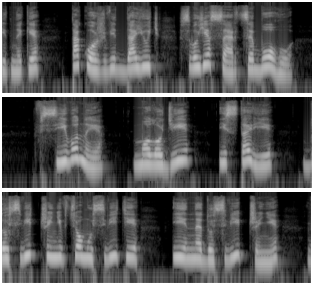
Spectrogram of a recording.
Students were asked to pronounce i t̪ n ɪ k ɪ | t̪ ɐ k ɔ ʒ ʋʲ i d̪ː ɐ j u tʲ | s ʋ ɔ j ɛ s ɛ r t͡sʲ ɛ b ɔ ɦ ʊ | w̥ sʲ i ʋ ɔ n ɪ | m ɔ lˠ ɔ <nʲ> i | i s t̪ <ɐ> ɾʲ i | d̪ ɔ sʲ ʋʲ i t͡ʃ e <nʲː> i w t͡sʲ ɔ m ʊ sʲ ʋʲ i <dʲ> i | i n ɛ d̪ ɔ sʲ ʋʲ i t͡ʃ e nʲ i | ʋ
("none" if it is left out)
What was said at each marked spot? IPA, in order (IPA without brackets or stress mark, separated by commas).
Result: dʲ, ɐ, nʲ, tʲ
